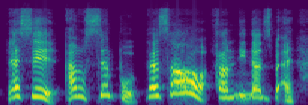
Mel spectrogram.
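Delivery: high-pitched, insistent and simple. Acted. Customer at the takeout counter, insisting in a high voice. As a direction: squeak it out like a fussy customer.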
